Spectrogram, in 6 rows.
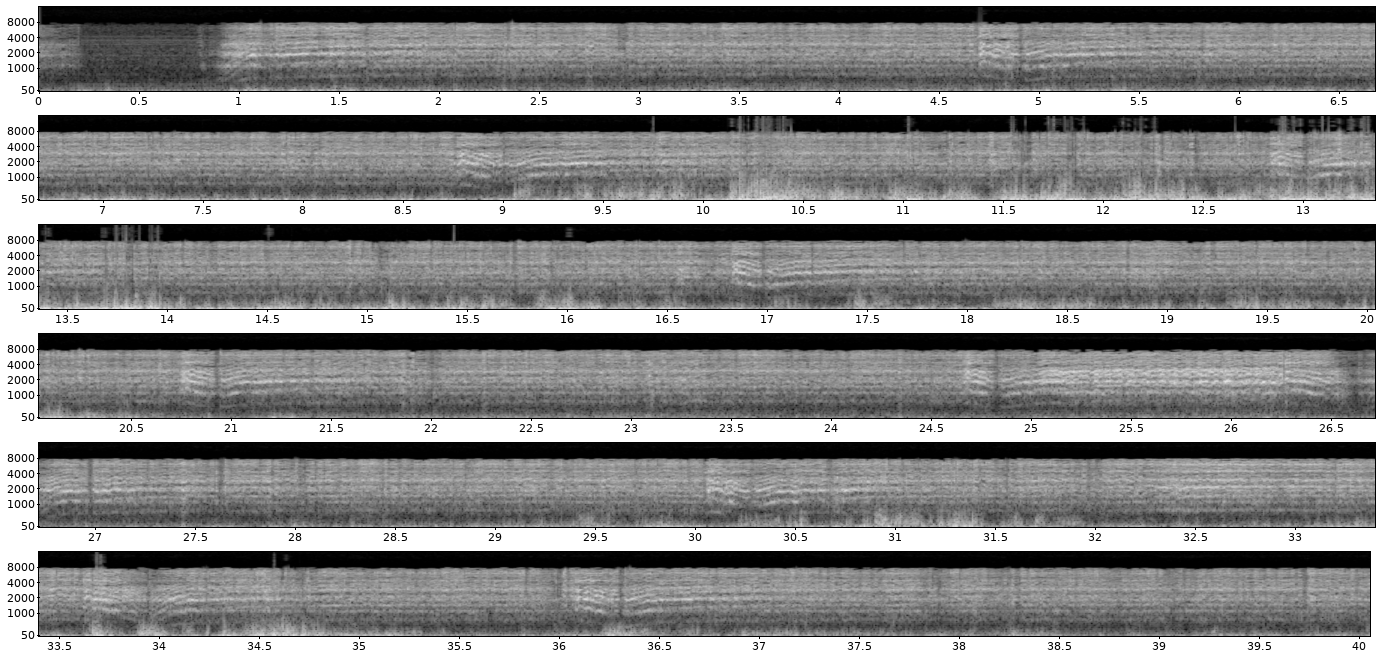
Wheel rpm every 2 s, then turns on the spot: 70, 190, 170, 190, 170, 190, 190, 190, 180, 190, 180, 200, 180, 140, 200, 170, 180, 170, 170, 190.
none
